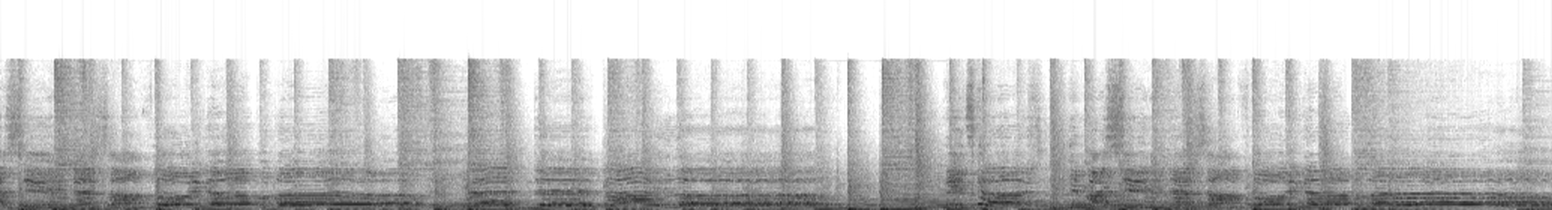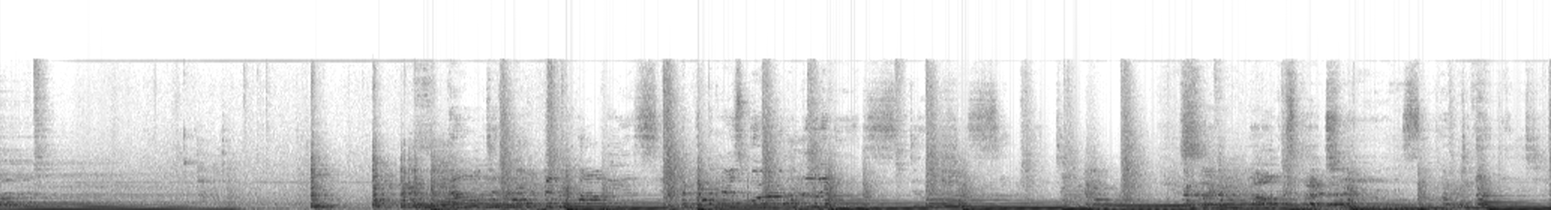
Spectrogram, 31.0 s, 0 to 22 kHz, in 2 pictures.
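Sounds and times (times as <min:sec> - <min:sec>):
person singing with band: 0:00.0 - 0:17.5, 0:19.6 - 0:26.3, 0:27.2 - 0:31.0
drum hits: 0:15.2 - 0:27.2.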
